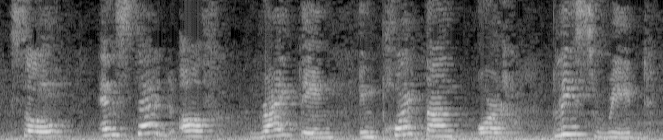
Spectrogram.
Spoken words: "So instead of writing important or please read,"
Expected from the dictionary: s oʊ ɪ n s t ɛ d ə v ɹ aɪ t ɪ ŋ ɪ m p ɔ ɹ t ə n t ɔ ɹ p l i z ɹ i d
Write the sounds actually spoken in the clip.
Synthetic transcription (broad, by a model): s oʊ ɪ n s t ɛ d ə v ɹ aɪ t ɪ ŋ ɪ m p ɔ ɹ t ə n t ɔ ɹ p l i s ɹ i d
